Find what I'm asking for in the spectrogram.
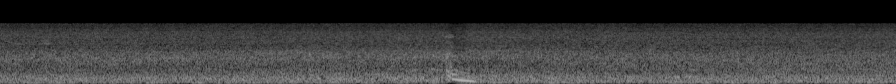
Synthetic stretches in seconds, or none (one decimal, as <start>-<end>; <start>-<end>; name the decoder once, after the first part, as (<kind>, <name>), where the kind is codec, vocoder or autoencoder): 2.8-5.4 (vocoder, Vocos); 8.1-9.0

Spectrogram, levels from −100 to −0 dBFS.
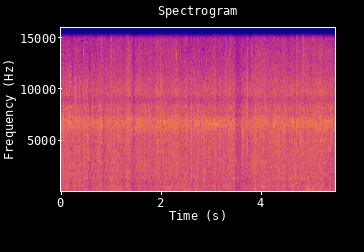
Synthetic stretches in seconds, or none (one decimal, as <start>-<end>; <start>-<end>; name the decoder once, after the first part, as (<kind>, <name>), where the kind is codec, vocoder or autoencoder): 0.9-2.3 (autoencoder, DAC-VAE); 3.9-5.5

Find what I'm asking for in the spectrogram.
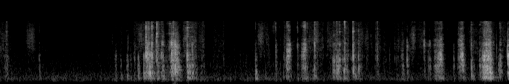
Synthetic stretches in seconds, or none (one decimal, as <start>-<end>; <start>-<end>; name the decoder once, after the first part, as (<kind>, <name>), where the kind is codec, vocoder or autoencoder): none

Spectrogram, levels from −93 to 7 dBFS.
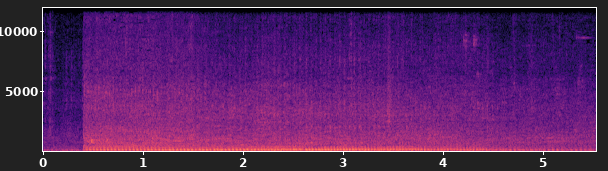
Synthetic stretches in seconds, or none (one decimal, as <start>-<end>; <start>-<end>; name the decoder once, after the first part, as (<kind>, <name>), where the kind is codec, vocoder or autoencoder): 1.2-2.6 (vocoder, Vocos)

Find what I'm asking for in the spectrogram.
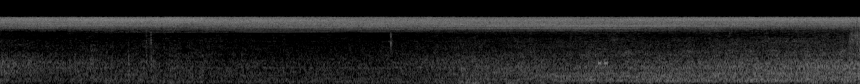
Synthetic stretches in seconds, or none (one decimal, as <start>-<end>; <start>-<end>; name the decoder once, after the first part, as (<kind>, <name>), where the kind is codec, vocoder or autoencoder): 0.0-2.3 (vocoder, BigVGAN v2); 7.2-8.6

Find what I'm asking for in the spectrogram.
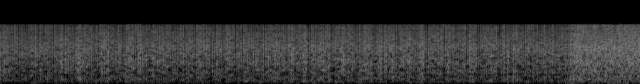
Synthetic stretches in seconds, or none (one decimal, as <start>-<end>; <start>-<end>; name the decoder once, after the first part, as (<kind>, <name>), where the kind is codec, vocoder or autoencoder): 0.0-5.7 (vocoder, BigVGAN v2)

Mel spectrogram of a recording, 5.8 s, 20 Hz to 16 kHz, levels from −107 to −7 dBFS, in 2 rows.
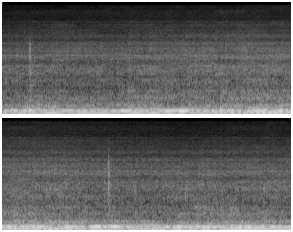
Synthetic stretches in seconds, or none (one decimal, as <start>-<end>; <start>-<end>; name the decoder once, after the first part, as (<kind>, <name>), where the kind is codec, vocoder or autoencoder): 0.0-3.5 (codec, SNAC); 4.5-5.8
